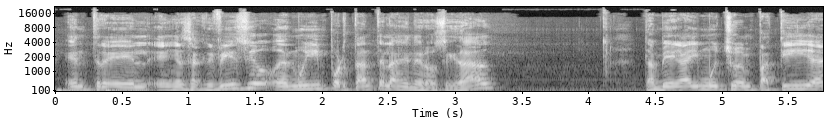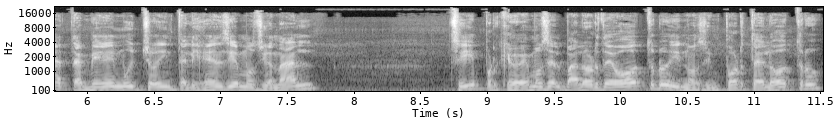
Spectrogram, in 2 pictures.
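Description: An ordinary speaking voice from a man, fairly high in pitch with ordinary pitch variation, at a moderate pace and very even loudness. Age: 50s. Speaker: values and personal development speaker. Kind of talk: radio talk, motivational lecture.

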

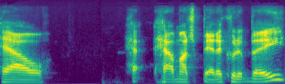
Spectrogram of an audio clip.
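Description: A man in an Australian accent speaks at a moderate pace. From Australia (New South Wales coast). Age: 30s. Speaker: professional bodyboarder. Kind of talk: casual interview chat. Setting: remote call.

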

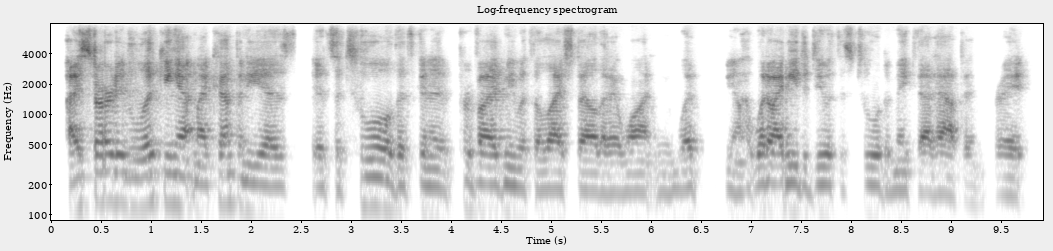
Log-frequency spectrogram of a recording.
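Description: Moving at a fairly quick pace, a man with an ordinary speaking voice talks at a fairly low pitch with ordinary pitch variation. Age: 50s. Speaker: remodeling contractor and company owner. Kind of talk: casual interview.

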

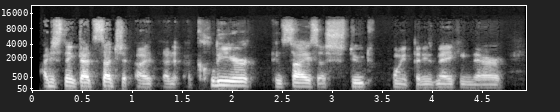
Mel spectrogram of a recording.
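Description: Delivered at a moderate pace, a normal speaking voice comes through with a dry, close sound with no echo. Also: man. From Oregon, US. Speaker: podcast host. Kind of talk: casual chat.

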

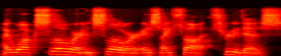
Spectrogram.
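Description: This is a normal speaking voice with an American accent. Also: woman. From Maryland, US. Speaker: motivational speaker and narrator. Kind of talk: personal storytelling and narration.

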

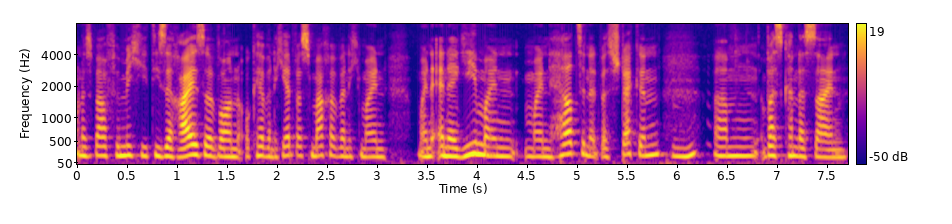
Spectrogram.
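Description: In a flat monotone, a woman speaks at a moderate pace and medium pitch on a very clean recording with a silent background. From France, raised in many countries. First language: French (speaking German). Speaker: company founder. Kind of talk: interview. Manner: halting.

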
